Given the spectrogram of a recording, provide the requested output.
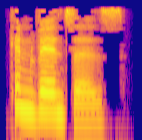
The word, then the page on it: convinces: British English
